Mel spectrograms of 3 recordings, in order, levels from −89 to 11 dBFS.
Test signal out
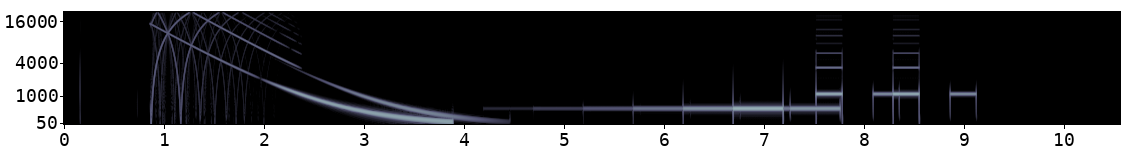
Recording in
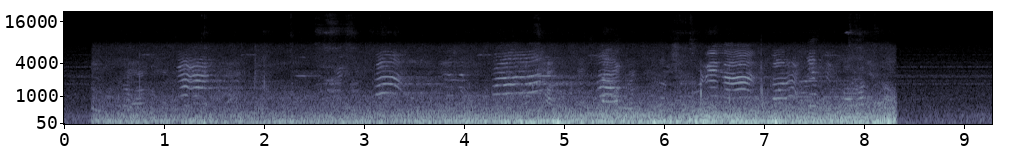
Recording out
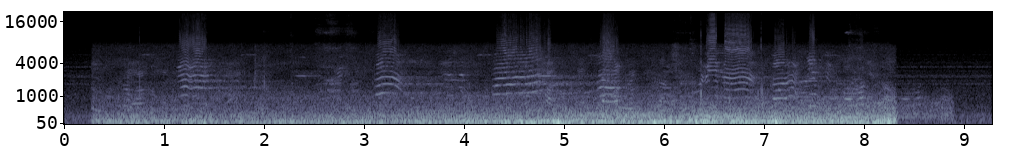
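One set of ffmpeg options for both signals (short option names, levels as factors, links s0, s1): -filter_complex "[0:a]acrossover=split=210|1300[s0][s1][s2];[s1]aecho=1:1:571:0.376[s3];[s2]aeval=exprs='0.0188*(abs(mod(val(0)/0.0188+3,4)-2)-1)':c=same[s4];[s0][s3][s4]amix=inputs=3:normalize=0,volume=0.75"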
